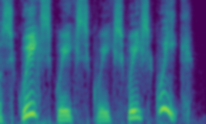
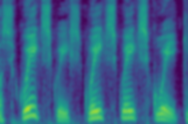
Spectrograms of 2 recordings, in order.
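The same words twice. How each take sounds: First: Playful squeaking with a jump up on the last one; squirrel squeaks. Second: Playful imitation of little squeaks; squirrel squeaks. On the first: Retold or imitated. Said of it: "they always go". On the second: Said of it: "one of the guys in there saying".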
